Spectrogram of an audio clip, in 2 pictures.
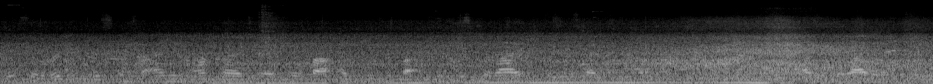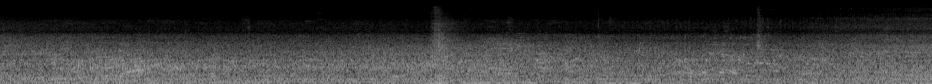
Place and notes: Berlin: Vermessungspunkt Friedelstraße / Maybachufer - Klangvermessung Kreuzkölln ::: 07.07.2012 ::: 01:04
